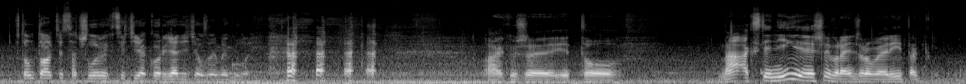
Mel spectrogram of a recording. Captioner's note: laughter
